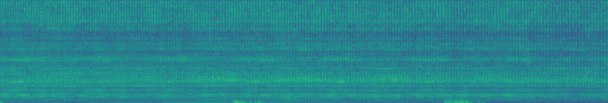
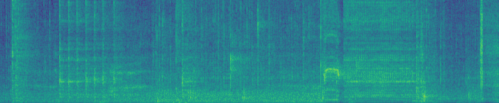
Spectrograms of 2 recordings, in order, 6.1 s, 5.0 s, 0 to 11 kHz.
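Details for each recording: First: Giant Liv Avail Pro 0 Di2 rear derailleur, shifted via the phone app after adjustment (set to 17 instead of 18): two short whirring shifts about two seconds apart over a steady hiss; clean, normal shifting. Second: Giant Liv Avail Pro 0 with Shimano Di2, front shifting tested after reconnecting and reprogramming for the fitted gear size: short motor whirs and clicks, then a strained buzz and clatter as the chain jams; front derailleur misadjusted.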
